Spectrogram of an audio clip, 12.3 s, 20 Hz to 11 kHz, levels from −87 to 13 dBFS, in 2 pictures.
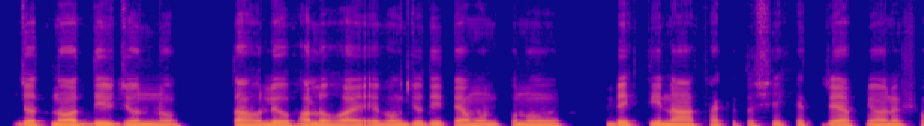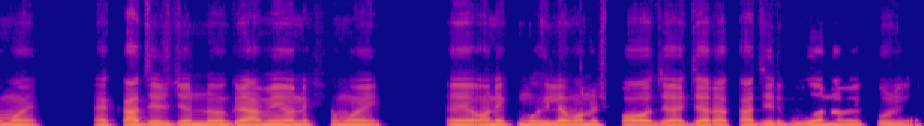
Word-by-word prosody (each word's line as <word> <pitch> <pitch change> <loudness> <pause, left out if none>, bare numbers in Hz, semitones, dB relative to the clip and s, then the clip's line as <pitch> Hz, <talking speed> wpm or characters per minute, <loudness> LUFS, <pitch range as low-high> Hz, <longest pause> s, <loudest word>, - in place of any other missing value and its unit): যত্ন 100 0 +1
আদ্যির 95 +2 +2
জন্য 95 -1 +3 0.5
তাহলেও 100 0 +3
ভালো 100 0 +4
হয় 95 0 +1
এবং 105 +2 +1
যদি 105 +1 0
তেমন 105 0 +2
কোন 100 0 0 0.6
ব্যক্তি 100 0 -1
না 100 - +4 0.2
থাকে, 100 -1 -6
তো 95 - -7
সেক্ষেত্রে 105 0 -7
আপনি 100 0 -9
অনেক 100 0 0
সময় 100 -2 +1 0.4
আ - - -1 0.2
কাজের 100 +1 +3
জন্য 105 0 +3 0.2
গ্রামে 95 +1 +3
অনেক 95 +1 -1
সময় 95 -2 +1 0.6
আ - - +3 0.2
অনেক 100 0 +2
মহিলা 110 +1 +3
মানুষ 100 -1 +1
পাওয়া 95 -1 +2
যায়। 80 -1 +1
যারা 95 +1 +2
কাজের 95 0 -1
বুয়া 95 +1 +1
নামে 95 0 -1
পরি 95 -1 -1
100 Hz, 170 wpm, -22 LUFS, 95-100 Hz, 0.6 s, ভালো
